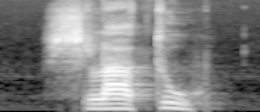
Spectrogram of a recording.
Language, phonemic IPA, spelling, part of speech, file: Dutch, /ˈsla ˈtu/, sla toe, verb, Nl-sla toe.ogg
- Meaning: inflection of toeslaan: 1. first-person singular present indicative 2. second-person singular present indicative 3. imperative 4. singular present subjunctive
